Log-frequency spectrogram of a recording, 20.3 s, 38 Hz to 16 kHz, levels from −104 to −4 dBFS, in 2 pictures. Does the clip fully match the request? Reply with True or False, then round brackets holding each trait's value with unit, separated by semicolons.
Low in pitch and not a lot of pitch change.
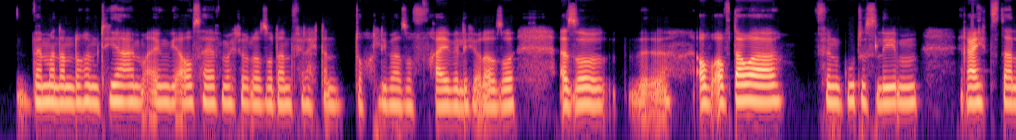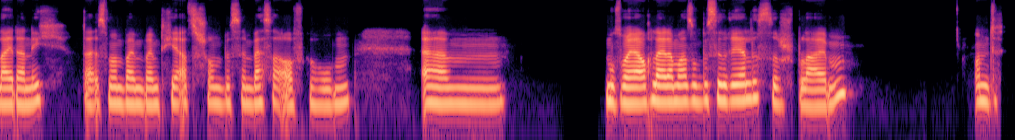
False (185 Hz; 1.8 semitones)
